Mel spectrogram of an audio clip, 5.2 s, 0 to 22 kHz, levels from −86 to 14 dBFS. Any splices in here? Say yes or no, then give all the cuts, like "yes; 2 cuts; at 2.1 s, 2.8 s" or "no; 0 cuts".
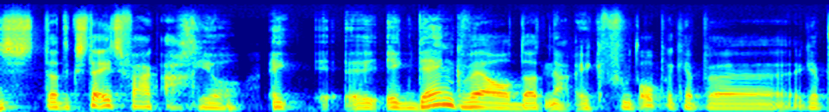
yes; 4 cuts; at 1.0 s, 1.6 s, 3.4 s, 4.0 s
